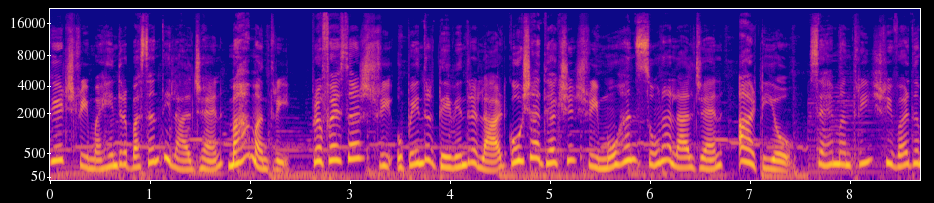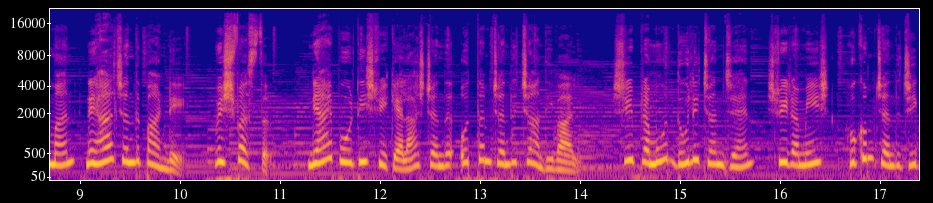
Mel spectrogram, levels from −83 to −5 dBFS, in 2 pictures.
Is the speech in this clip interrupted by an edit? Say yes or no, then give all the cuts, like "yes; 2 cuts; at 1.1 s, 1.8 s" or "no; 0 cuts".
no; 0 cuts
